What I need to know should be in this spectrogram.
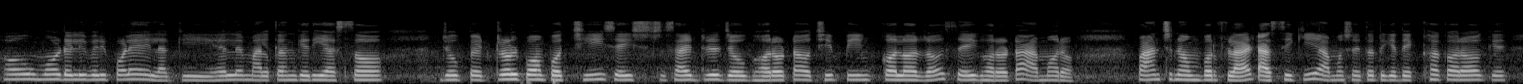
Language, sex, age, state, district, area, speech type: Odia, female, 30-45, Odisha, Malkangiri, urban, spontaneous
